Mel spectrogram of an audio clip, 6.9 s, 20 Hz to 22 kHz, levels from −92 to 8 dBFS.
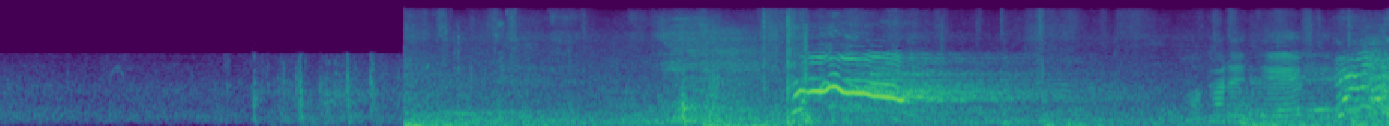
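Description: From the start to 2.03 s the audio sounds dull and boxy, with nothing above 3.8 kHz, and it sits a few decibels quieter, about 5 dB, over a faint new noise floor. At 2.03 s it clears up with no gap. This is most likely an input switched to a poorer device, then back. A simple low-pass filter or codec bandwidth drop would not also shift the level, tone and background noise together at one instant.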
